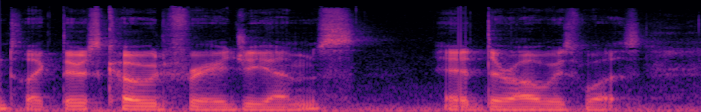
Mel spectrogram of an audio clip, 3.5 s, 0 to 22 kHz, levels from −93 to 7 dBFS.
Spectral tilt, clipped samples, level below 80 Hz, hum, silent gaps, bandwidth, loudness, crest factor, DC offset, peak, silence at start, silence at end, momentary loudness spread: -4.5 dB/octave; under 0.1%; -44 dBFS; none; none; 17.5 kHz; -28 LUFS; 20 dB; under 0.1%; -8 dBFS; 0 s; 0 s; 12 LU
